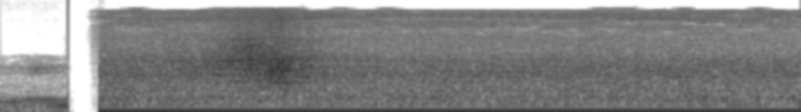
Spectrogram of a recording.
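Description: Steady road and wind roar inside a car moving at highway speed, picked up by its dashcam, with a brief swell about a second in. A snatch of background music before it cuts off sharply about half a second in.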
